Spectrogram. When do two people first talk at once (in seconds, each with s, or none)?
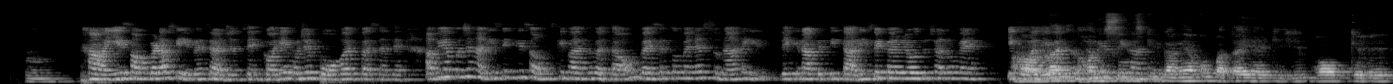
10.1 s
